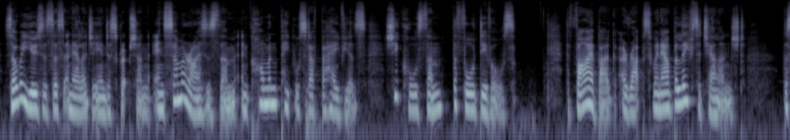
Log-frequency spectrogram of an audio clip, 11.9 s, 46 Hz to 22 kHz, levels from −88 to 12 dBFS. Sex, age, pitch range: female, 50-69, 155-205 Hz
